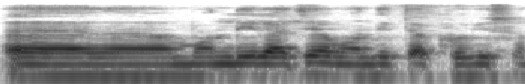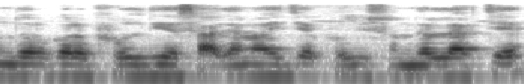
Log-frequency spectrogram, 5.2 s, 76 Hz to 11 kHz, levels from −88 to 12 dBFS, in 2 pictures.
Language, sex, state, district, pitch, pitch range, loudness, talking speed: Bengali, male, West Bengal, Kolkata, 125 Hz, 125-130 Hz, -16 LUFS, 170 wpm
